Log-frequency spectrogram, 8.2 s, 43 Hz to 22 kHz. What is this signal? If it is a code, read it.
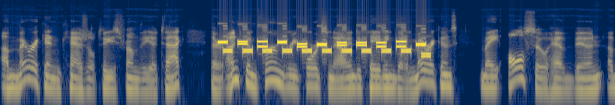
Multi-frequency trunk signalling (R2, with the far end's replies), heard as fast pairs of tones, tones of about 130 ms. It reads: 09702355473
